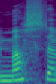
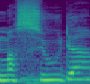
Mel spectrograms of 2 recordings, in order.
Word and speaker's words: Masuda: egg hunt and I'm doing the Masta method. People always keep saying Masuda method, but that's not really the correct pronunciation.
